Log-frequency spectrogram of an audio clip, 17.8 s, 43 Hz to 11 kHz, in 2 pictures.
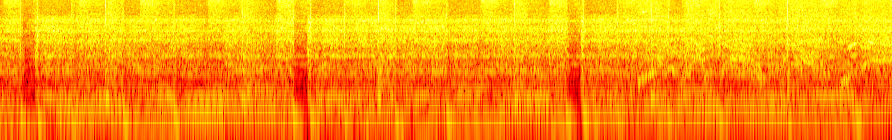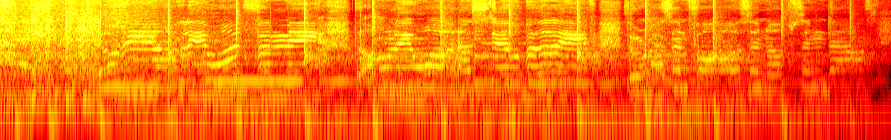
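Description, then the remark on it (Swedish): A loud, dense rock song by an American rock band from Orlando, Florida plays with heavy distorted guitars and drums, joined by harsh screamed vocals; the band drops into a sparser, punchier section about midway through. “det är ett amerikanskt rockband från Orlando, Florida. Och de släppte ju skivan … den 14 oktober.”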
